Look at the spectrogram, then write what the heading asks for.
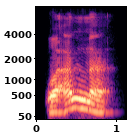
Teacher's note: ada nun bertasdid, ini adalah gunah atau namanya gunah musyaddad. Bacanya dengung, ya.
